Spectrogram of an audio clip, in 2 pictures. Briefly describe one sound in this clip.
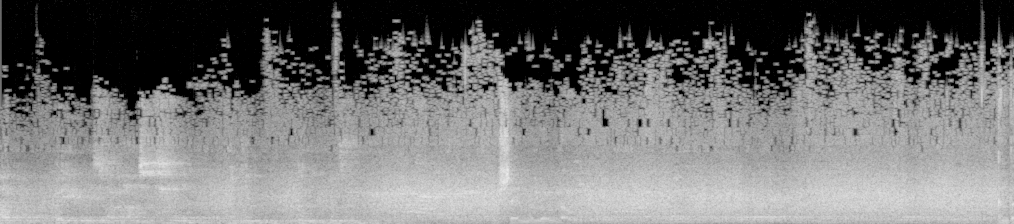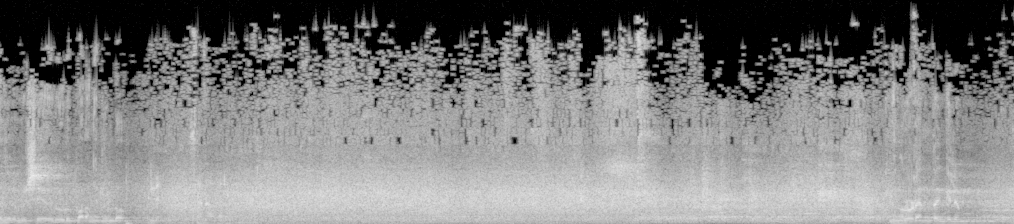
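A middle-aged man speaks cheerfully nearby, with a laugh in his voice.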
